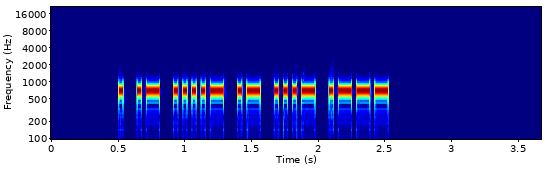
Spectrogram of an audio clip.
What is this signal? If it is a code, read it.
Morse code, heard as a keyed tone, about 34 wpm, 700 Hz. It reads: EA4AVJ
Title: DXCC-100 Call Signs - 6 Characters - 35wpm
